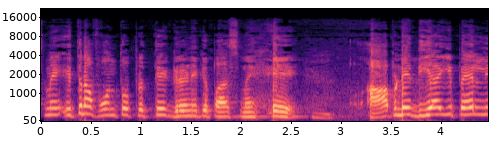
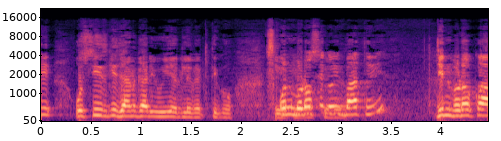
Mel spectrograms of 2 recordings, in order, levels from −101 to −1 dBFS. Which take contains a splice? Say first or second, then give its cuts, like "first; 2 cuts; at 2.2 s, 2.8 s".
second; 1 cut; at 2.2 s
